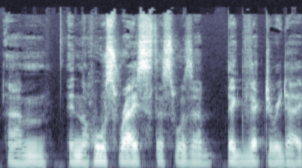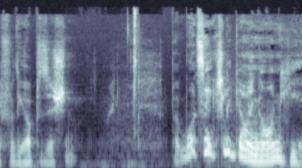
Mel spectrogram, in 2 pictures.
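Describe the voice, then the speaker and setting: Somewhat breathy and dark, mellow in tone, a man speaks at a medium pitch and a moderate pace with ordinary pitch variation. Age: 50s. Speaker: journalist and podcast host. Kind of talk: solo commentary podcast. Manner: casual with many filler words.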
